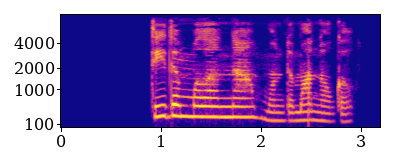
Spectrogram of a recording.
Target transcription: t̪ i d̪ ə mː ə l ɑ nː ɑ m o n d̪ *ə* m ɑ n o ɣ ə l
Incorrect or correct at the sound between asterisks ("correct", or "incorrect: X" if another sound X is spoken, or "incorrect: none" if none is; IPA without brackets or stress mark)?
correct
